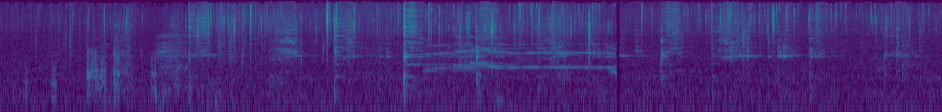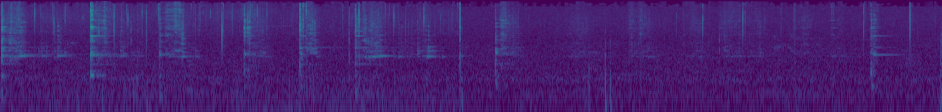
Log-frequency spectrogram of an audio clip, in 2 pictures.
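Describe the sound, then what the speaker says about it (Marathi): Cleaned Bombay duck fish frying in oil in a pan for a traditional Maharashtrian curry, a loud close sizzle with sharp crackles, spatter and clinks of a utensil stirring, busy and irregular throughout. "हे बोंबील साफ करून घेतले आता भुजून घेतो उलस तेल टाकतो भुजायला"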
